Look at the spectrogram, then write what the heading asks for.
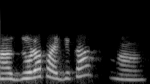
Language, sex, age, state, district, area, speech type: Marathi, female, 30-45, Maharashtra, Thane, urban, conversation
